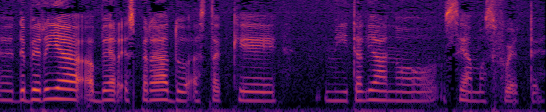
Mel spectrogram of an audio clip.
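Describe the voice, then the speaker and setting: The speaker has a German accent and a monotone, flat intonation at a fairly slow pace. Room echo is audible. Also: woman, medium pitch for a woman. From Germany. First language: German (speaking Dutch). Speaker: polyglot language learner. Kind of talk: multilingual tips talk. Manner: halting, many filler hesitations.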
